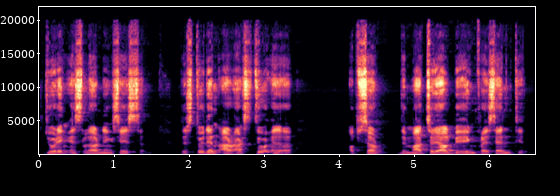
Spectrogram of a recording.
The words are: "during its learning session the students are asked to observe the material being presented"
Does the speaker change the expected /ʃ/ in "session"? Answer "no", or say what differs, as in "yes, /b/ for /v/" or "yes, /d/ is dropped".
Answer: yes, /s/ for /ʃ/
